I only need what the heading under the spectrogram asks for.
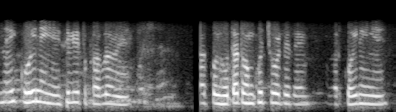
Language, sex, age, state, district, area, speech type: Urdu, female, 18-30, Uttar Pradesh, Mau, urban, conversation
